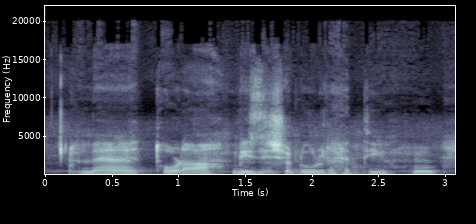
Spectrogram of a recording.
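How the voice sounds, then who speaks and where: A woman at medium pitch, monotone and flat in intonation, over noticeable background noise. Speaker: vlogger. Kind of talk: casual vlog talk. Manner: casual.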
